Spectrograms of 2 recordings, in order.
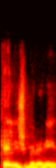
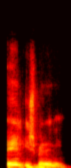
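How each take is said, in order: First: The first word begins with a K sound. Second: The first word begins with a vowel sound. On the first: The divine name is deliberately altered. The speaker calls it wrong. "ponen una K" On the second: The divine name is said as it is. The speaker calls it right. "Los sefaradín, cuando pronuncian el nombre de Dios, pronuncian El Ishmereni"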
